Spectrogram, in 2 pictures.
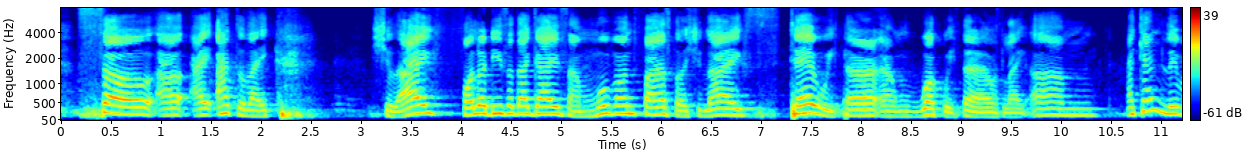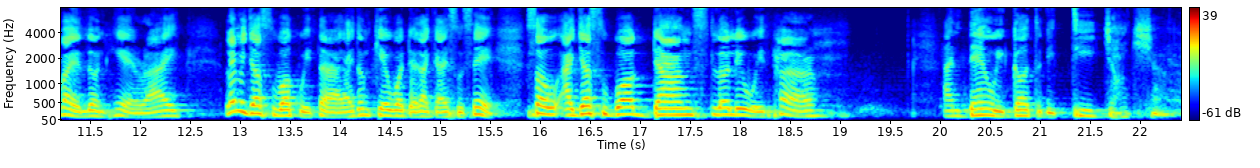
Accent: Nigeria; I come from Nigeria

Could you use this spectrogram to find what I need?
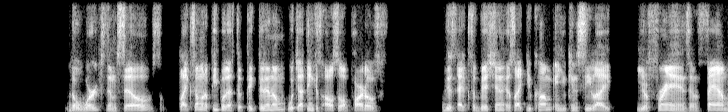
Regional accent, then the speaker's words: New Orleans, Louisiana, United States; I'm from the West Bank of New Orleans

